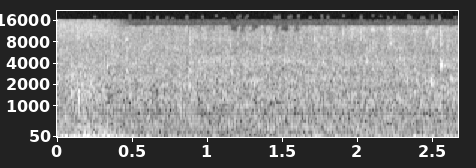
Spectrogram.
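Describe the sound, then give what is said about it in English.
Steady, continuous splashing of running water from a garden water feature beneath a tree, with an even, unbroken wash of sound and no voices. “Reached the point now where we're at the water feature.”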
